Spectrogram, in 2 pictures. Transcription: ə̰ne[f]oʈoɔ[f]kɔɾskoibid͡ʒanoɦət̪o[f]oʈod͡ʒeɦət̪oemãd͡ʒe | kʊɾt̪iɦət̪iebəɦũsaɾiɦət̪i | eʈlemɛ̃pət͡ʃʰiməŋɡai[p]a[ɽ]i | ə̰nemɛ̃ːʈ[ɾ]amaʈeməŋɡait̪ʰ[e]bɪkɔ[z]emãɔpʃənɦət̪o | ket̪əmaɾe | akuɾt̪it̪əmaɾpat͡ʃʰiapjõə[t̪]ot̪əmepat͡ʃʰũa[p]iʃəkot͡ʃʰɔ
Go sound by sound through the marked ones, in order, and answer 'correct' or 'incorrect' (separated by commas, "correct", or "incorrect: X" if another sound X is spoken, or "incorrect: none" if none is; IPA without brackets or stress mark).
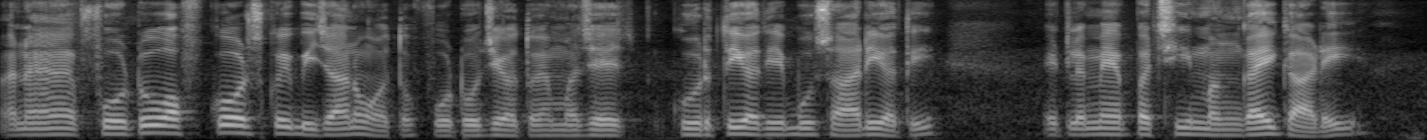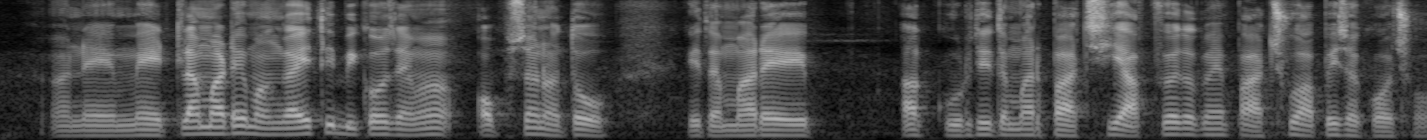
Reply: correct, correct, correct, incorrect: k, correct, incorrect: l, incorrect: i, correct, correct, correct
